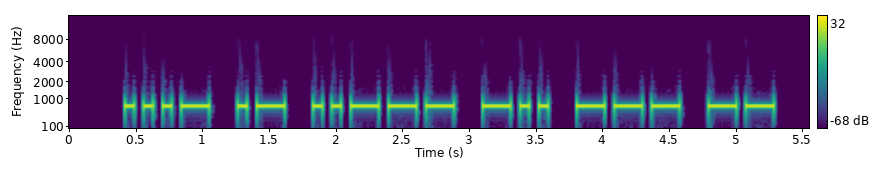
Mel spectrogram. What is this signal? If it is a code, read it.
Morse code, heard as a keyed tone, about 17 wpm, 700 Hz. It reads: VA2DOM
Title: DXCC-100 Call Signs - 6 Characters - Repeated 3x - 17wpm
